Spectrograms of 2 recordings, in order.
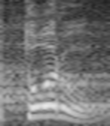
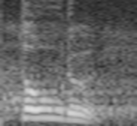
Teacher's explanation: tu vai tirar o som da semivogal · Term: supressão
